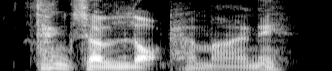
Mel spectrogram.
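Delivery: plain reading voice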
